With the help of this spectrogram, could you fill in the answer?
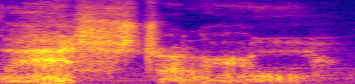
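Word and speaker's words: Ashtyrlon: notes up there we go my name is astralon you said your astronaut it's it's a weird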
